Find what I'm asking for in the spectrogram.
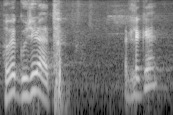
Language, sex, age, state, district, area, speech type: Gujarati, male, 18-30, Gujarat, Rajkot, urban, spontaneous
